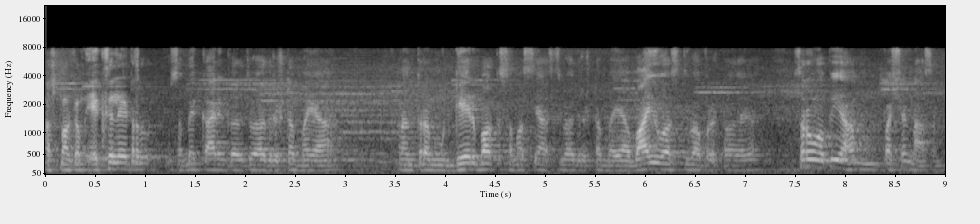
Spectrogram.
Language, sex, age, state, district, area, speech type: Sanskrit, male, 30-45, Telangana, Karimnagar, rural, spontaneous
